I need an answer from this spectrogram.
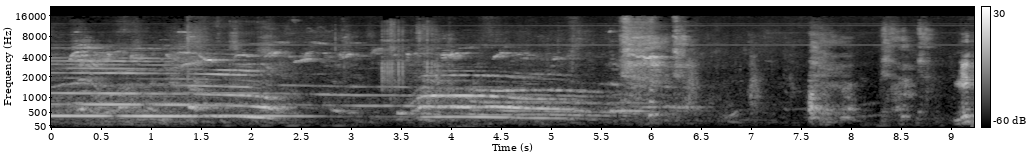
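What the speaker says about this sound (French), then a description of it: "Et depuis ce matin, les loups étaient sortis des bois." Wolves howl in a wintry countryside, long wavering overlapping tones rising and falling for several seconds, followed by rougher barking and coughing-like calls toward the end, moderately loud with no talk.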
